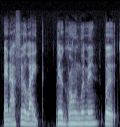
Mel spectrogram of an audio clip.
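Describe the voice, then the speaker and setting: A woman of forty co-hosting a podcast, speaking in a relaxed, reflective way. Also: low-pitched, moderate pace, dry recording. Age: 40s. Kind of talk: casual chat.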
